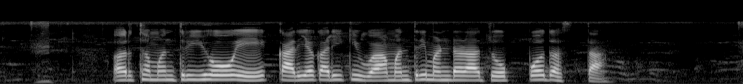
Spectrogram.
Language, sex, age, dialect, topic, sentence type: Marathi, female, 25-30, Southern Konkan, banking, statement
